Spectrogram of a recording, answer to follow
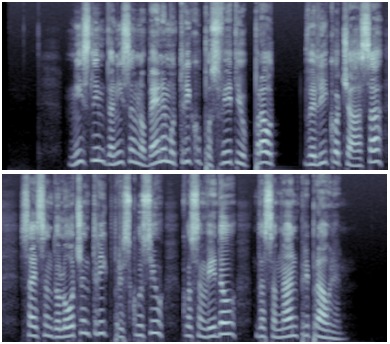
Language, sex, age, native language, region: Slovenian, male, 30-49, Slovenian, Central Slovenia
